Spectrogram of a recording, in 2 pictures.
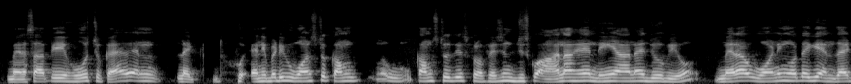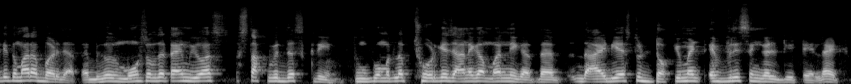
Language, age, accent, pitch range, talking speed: English, 20-39, Indian, 140-170 Hz, 190 wpm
